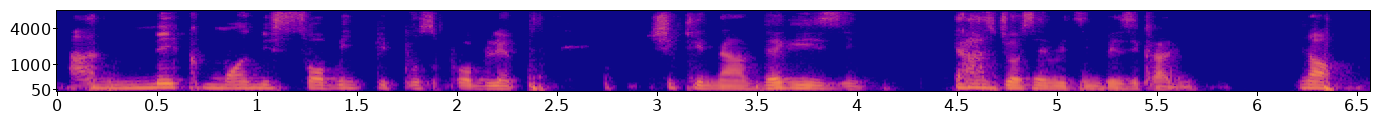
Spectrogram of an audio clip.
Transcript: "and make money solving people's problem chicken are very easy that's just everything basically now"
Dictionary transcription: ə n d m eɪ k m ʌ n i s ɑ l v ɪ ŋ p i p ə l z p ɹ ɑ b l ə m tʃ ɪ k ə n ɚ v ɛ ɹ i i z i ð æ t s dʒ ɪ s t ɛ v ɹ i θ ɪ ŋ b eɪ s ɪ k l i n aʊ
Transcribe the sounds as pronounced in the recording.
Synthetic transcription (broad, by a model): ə n m eɪ k m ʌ n i s ɑ l v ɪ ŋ p i p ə l s p ɹ ɑ b l ə m ʃ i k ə n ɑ v ɛ ɹ i i z i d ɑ t s dʒ ɪ s t ɛ v ɹ i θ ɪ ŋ b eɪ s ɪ k l i n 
